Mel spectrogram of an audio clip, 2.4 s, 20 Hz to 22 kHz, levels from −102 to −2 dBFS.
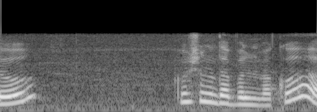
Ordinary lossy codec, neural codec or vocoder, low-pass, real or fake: none; none; 7.2 kHz; real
